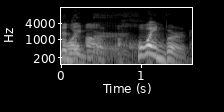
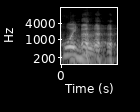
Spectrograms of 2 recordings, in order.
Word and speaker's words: Hoiberg: if i'm not mistaken it's Lloyd Berg Fred Hoiberg let me pronounce that correctly former Iowa State on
